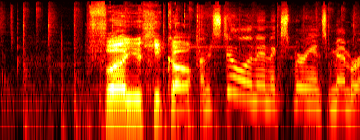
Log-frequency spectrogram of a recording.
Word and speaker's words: Fuyuhiko: My first name is pronounced fu heo. Fu yuhiko.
